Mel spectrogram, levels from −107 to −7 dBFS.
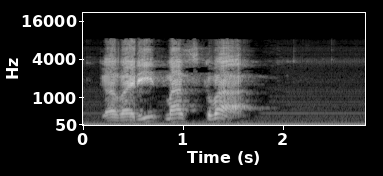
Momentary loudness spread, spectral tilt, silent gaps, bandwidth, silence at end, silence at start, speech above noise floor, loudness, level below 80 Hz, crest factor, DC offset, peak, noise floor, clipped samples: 8 LU; 0 dB/octave; none; 8.8 kHz; 1.1 s; 0.15 s; 24 dB; -31 LUFS; -58 dBFS; 20 dB; 0.2%; -16 dBFS; -58 dBFS; under 0.1%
